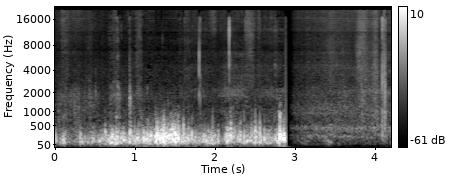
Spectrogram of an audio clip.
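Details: Honey bees at an apiary with two rows of 50 hives, a low dense buzzing swelling and fading for nearly three seconds, with faint clicks and knocks, then cutting to a quieter hum.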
